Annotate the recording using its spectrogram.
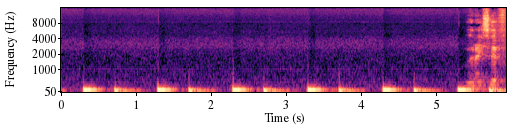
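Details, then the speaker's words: Auscultation over the aortic area in a patient with pure mitral stenosis: the second heart sound is not single, with an extra sound after it, the opening snap. "So second sound is not single. There is an extra sound after second heart sound. This is opening snap."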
